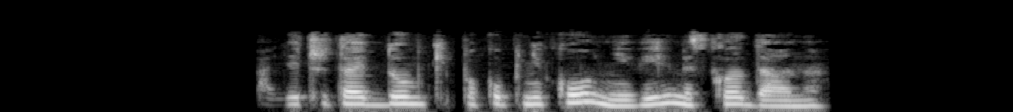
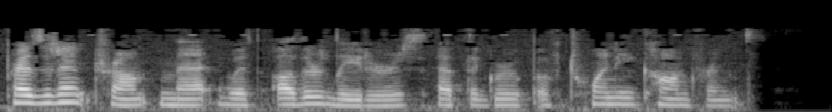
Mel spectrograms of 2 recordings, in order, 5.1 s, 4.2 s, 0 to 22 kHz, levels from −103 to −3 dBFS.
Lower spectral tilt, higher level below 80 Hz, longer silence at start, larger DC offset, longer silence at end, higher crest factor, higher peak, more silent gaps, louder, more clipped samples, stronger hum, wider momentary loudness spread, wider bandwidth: about the same, -6 dB/octave vs -5.5 dB/octave; about the same, -62 dBFS vs -60 dBFS; first, 1.45 s vs 0.05 s; neither; first, 0.95 s vs 0.45 s; about the same, 18 dB vs 20 dB; first, -6 dBFS vs -10 dBFS; neither; first, -22 LUFS vs -30 LUFS; neither; neither; about the same, 11 LU vs 10 LU; second, 7.6 kHz vs 8.6 kHz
